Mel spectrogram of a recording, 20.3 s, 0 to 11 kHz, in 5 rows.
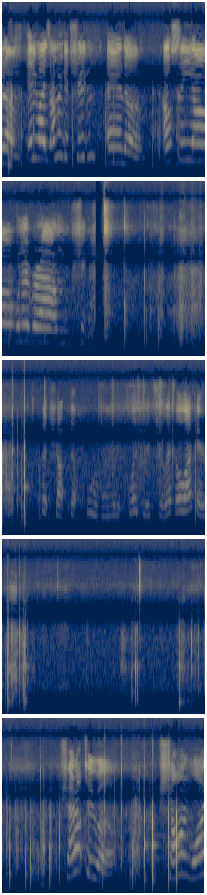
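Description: Voices talking, broken by a sharp snap about six seconds in and a duller thump around twelve seconds, most likely a Bear Cruzer G2 compound bow being shot at a foam block target.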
